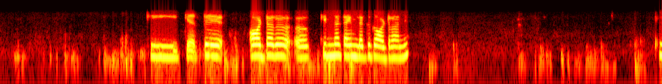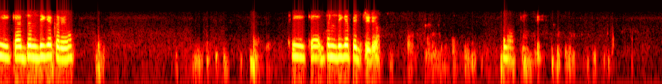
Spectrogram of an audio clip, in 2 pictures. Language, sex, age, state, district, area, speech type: Dogri, female, 30-45, Jammu and Kashmir, Kathua, rural, conversation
